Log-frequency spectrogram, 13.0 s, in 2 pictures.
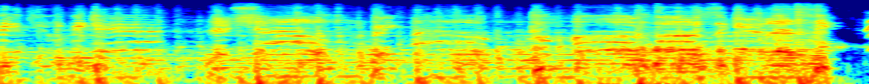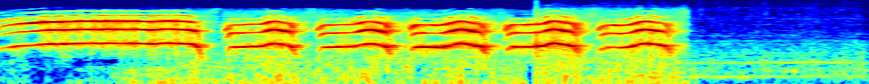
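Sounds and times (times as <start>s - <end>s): high whining sound effect: 10.5s - 11.8s.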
